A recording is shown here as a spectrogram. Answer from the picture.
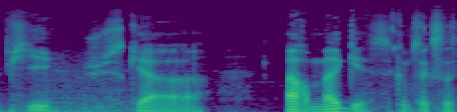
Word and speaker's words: Armagh: vous propose qu'on se déplace à pied jusqu'à Armagh, c'est comme ça que ça se prononce. Arma.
